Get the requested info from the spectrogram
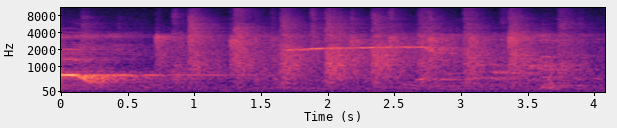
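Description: Scattered clapping from a small audience after a song ends. The last note fades early on, and a thin high tone is held for about a second in the middle.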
